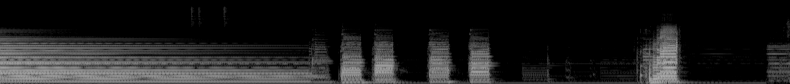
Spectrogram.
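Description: A clean electric guitar chord through a Fender Blues Jr III tube amp rings out and slowly decays, followed by a few short plucked chords and a final strummed stab.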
